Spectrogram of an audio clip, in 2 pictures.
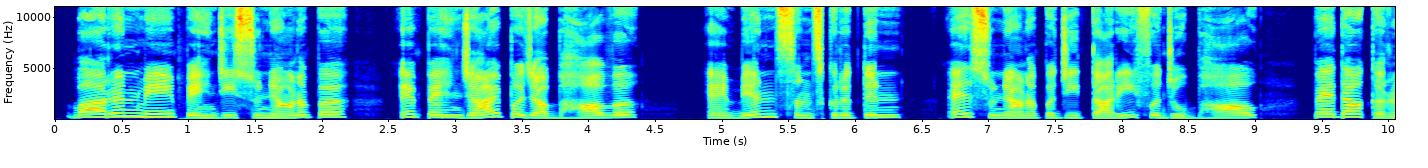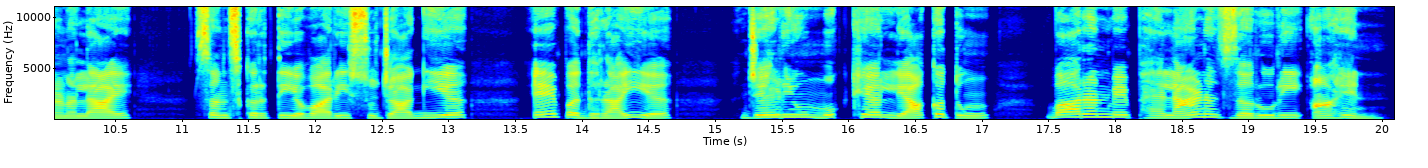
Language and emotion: Sindhi, neutral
